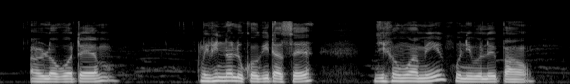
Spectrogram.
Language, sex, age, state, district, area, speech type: Assamese, male, 30-45, Assam, Biswanath, rural, spontaneous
